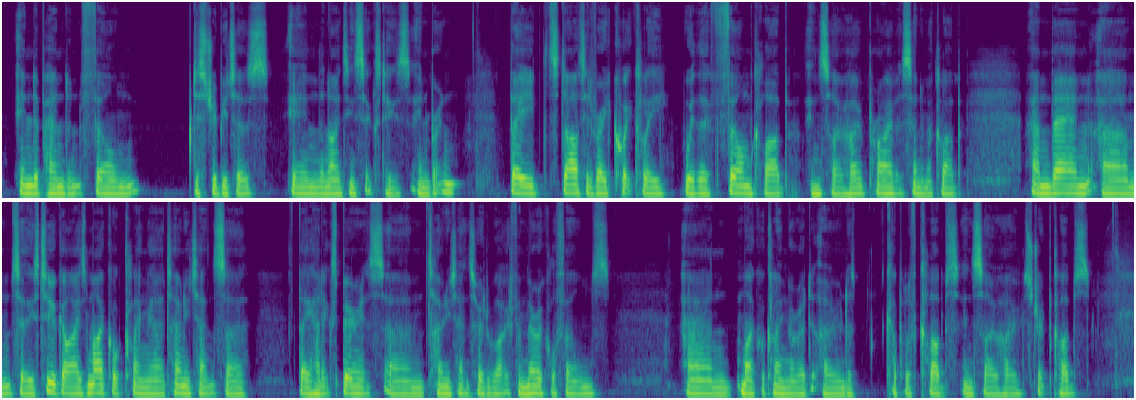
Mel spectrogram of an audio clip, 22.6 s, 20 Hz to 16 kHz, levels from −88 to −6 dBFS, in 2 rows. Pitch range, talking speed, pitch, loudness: 125-140 Hz, 150 wpm, 130 Hz, -26 LUFS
